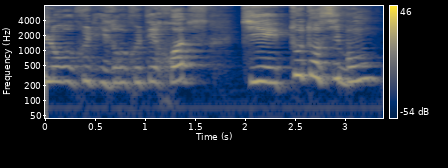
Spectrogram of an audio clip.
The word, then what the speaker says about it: Godts: C'est officiel Mika Hots parce qu'on prononce pas God mais hots signe au PSG les gars.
